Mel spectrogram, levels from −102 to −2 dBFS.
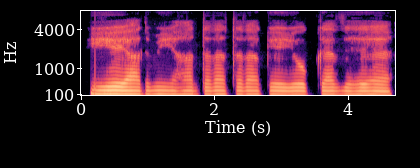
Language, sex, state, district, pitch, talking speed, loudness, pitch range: Hindi, male, Bihar, Supaul, 120 Hz, 115 wpm, -18 LUFS, 120-125 Hz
